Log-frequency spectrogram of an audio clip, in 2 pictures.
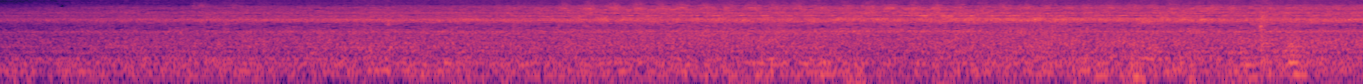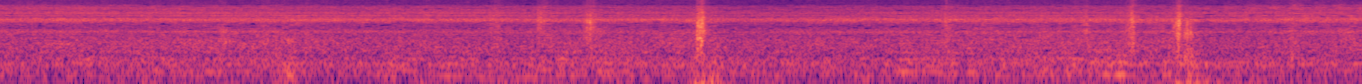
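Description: Steady buzzing of a swarm of wild honeybees around a comb being cut with a knife, with two loud knocks near the end.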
